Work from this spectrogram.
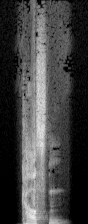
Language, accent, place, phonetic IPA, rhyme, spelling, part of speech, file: German, Germany, Berlin, [ˈkaʁstn̩], -aʁstn̩, Carsten, proper noun, De-Carsten.ogg
- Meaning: a male given name, variant of Karsten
